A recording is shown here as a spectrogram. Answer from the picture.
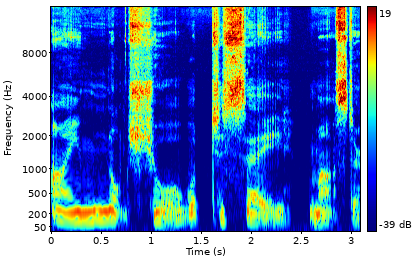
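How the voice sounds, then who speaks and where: A man growls in a put-on character voice at a medium pitch and a very slow pace. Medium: machinima. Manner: respectful, cautious.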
